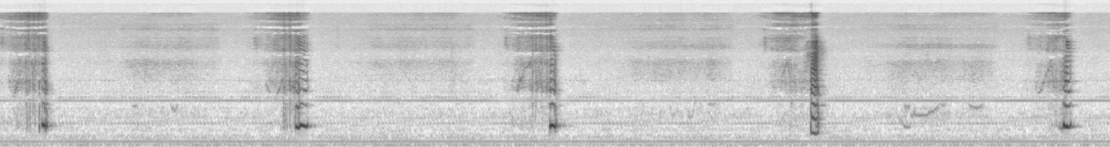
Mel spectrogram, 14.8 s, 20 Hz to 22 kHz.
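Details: Child with breathing complications after 3 days of inpatient care, showing stridor with retractions: short, harsh, high-pitched noisy breaths at about 18 a minute.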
